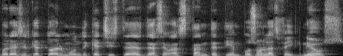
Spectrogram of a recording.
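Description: With an animated tone and a Mexican accent, a man speaks at a high pitch with very wide pitch swings against a quiet background. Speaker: podcast co-host, former radio host. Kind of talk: casual chat.

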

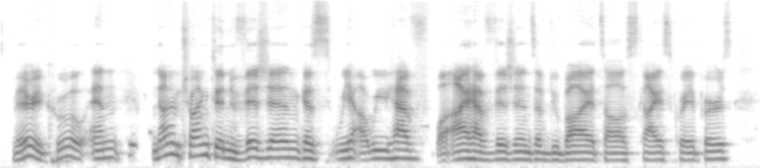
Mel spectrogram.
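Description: A man's plain, everyday voice at a medium pitch and moderate pace, with ordinary pitch variation. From Canada. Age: 40s. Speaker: podcast host. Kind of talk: casual interview chat.

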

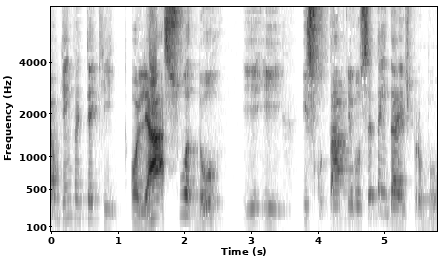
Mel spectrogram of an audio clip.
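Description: With a bright, sharp tone, a man speaks at a fairly high pitch and swings it very widely. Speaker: podcast host. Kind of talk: casual chat. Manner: talkative.

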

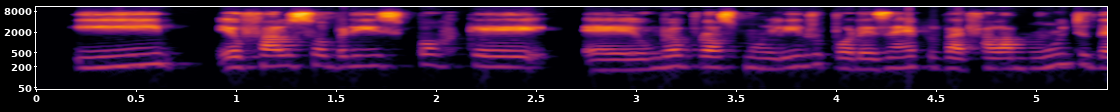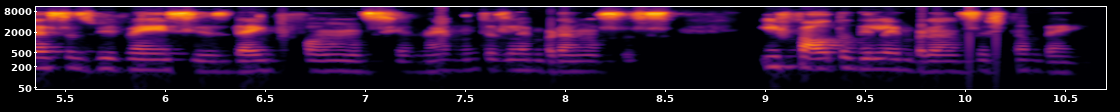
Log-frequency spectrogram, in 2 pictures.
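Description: A woman's fairly low pitch, ordinary pitch variation and fairly slow pace, with an unremarkable speaking voice. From Brazil, Seridó region of Rio Grande do Norte (Currais Novos). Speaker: poet and researcher. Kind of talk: interview.

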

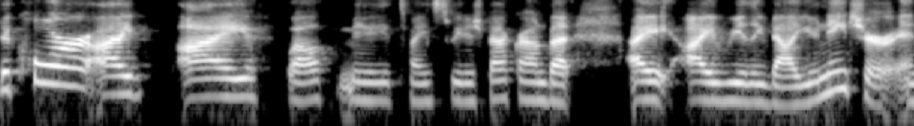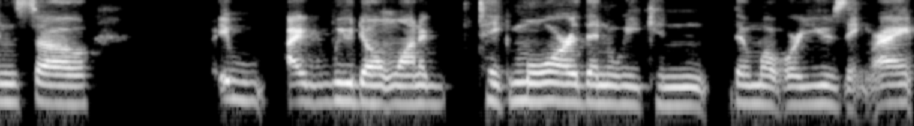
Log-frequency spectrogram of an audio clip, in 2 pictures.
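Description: An unremarkable speaking voice at a fairly slow pace with ordinary pitch variation, in a very clean recording with a silent background. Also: woman, fairly low pitch for a woman. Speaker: podcast host. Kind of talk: interview conversation.

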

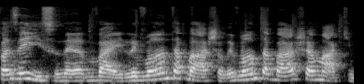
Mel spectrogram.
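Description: With music in the background, a woman talks at a moderate speed and with lively intonation. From São Paulo state, Brazil. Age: 30s. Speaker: olympic table tennis player. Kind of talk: interview conversation.

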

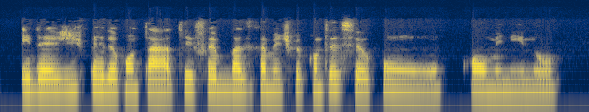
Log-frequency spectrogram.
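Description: A woman at a fairly quick pace, her intonation flat and monotone. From Bahia, Brazil (Salvador). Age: 20s. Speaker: podcast host. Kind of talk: casual chat.

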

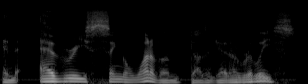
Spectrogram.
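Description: A man talks at a moderate pace with lively intonation. The recording is very clean, with a silent background. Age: 30s. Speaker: US Marine, scout sniper. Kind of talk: casual interview.

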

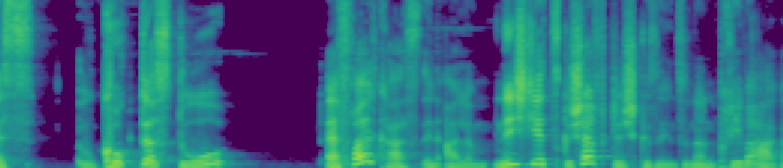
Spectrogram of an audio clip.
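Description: The voice belongs to a woman and sits at a high pitch. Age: 30s. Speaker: make-up artist and cosmetics entrepreneur. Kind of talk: interview.

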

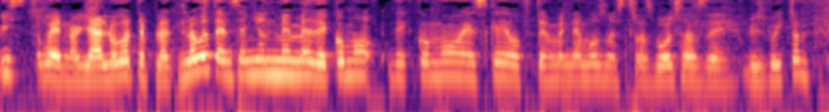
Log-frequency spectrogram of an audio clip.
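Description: A woman talks at a moderate pace, keeping her intonation fairly even. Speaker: guest co-host. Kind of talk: casual chat.

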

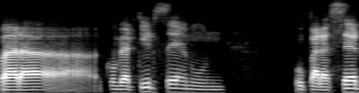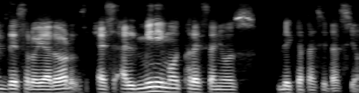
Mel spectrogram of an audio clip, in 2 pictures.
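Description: Fairly low in pitch, a man speaks at a very slow pace. His intonation stays fairly even. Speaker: tech entrepreneur, no-code expert. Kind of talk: interview. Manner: hesitant, with many fillers.

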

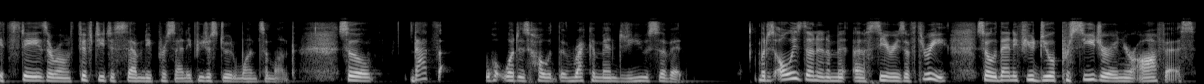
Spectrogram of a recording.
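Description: Fairly low in pitch, a woman with an unremarkable speaking voice talks at a fairly quick pace. Her pitch varies in an ordinary way. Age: 50s. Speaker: skincare company founder. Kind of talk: casual interview.

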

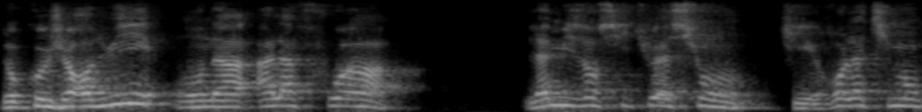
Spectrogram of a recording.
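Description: A man speaking at a moderate pace. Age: 50s. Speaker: former firefighter, fire safety trainer and entrepreneur. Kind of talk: interview. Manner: halting, many fillers.

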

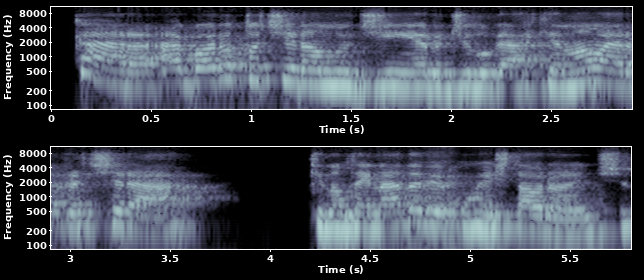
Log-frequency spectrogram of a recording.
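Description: In a room with audible echo, a woman speaks at a high pitch in an animated tone, with ordinary pitch variation and very even loudness. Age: 20s. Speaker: restaurant owner. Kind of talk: interview.

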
